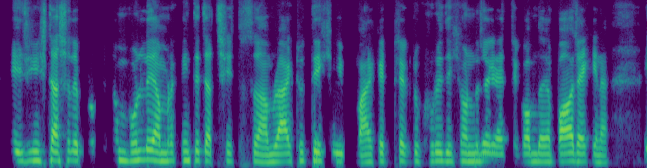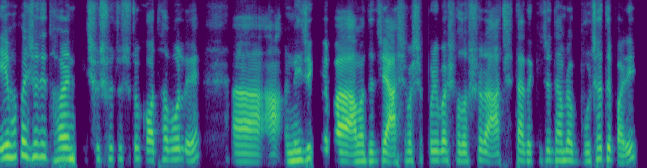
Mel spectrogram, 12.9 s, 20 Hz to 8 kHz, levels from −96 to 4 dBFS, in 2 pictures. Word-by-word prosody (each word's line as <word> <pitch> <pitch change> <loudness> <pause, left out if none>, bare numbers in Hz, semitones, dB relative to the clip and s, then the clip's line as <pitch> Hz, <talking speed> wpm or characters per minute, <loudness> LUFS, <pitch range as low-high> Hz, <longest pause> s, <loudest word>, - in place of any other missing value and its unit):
এই 155 - +2
জিনিসটা 160 +1 0
আসলে 160 +1 -1
খুব 160 - -13 0.2
কম 165 -1 -2
মূল্যেই 170 +1 +3
আমরা 150 0 0
কিনতে 160 0 -1
চাচ্ছি। 150 +1 -1 0.2
সো, 150 - -5
আমরা 140 +1 +2
একটু 155 +3 -6
দেখি, 155 -1 0 0.3
মার্কেটটা 135 +4 -1
একটু 145 - -8
ঘুরে 150 +1 -1
দেখি 145 -1 -4
অন্য 145 - 0
জায়গায় 145 -2 +1
এর - - -22
চেয়ে - - -16
কম 140 - +3
দামে 140 -1 +1
পাওয়া 145 +1 +7
যায় 140 0 +3
কিনা।" 130 -3 -3 0.5
এভাবে 220 +3 +4
যদি 230 -1 +1
ধরেন 195 +1 +5
কিছু - - -9
ছোট, 195 0 -8
ছোট - - -8
কথা 170 +2 0
বলে 175 -4 0 0.5
আ - - +3 0.3
আ - - +4 0.2
নিজেকে 175 +2 -1
বা 160 - +8
আমাদের 150 +1 0
যে 165 - +4
আশেপাশের 160 0 -7
পরিবারের 165 0 -1
সদস্যরা 155 +2 -1
আছে - - -11
তাদেরকে 155 -1 -2
যদি 170 0 -5
আমরা 165 -1 0
বোঝাতে 190 +6 -1
পারি - - 0
155 Hz, 225 wpm, -22 LUFS, 150-170 Hz, 0.5 s, বা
